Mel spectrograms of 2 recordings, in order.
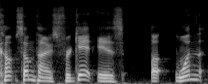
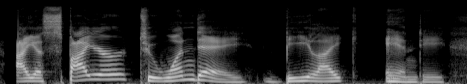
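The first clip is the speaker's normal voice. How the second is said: slow, deliberate, careful reading of each word. Reading out a quoted chat message for others: reading slowly. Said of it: "I'll read this slowly for you here".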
